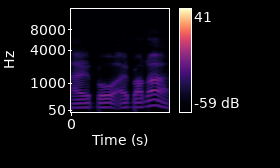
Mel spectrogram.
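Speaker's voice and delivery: attempted Hawaiian accent. Wondering aloud how Hawaiian accents go, then trying one: attempted Hawaiian accent. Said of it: "How do you do Hawaiian accents?".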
